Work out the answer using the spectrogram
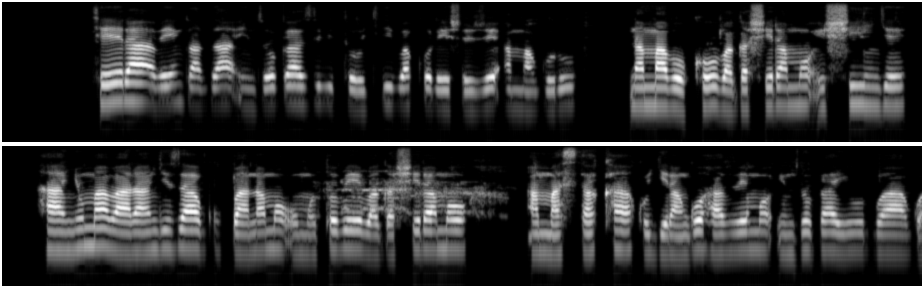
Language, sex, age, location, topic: Kinyarwanda, female, 25-35, Musanze, government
